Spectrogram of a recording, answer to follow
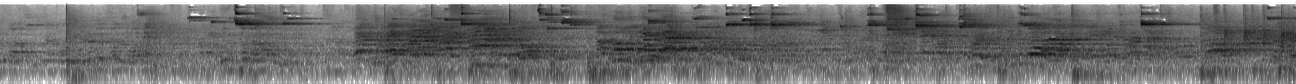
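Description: Basketball game on a hardwood gym floor: the ball bouncing, sneakers squeaking and players and spectators shouting, echoing in a large hall. The shouting grows louder about four and a half seconds in as play gets going.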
